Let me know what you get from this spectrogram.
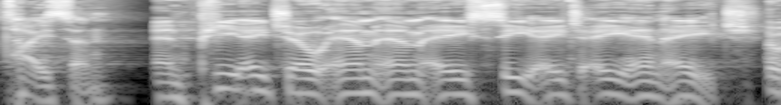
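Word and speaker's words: Taisun: i've looked it up so it's t-a-i-s-u-n that's pronounced tyson and p-h-o-m-m-a-c-h-a-n-h oh it's tyson pumachon really tp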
